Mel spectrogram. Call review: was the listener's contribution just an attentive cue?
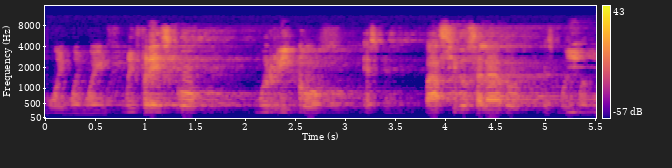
No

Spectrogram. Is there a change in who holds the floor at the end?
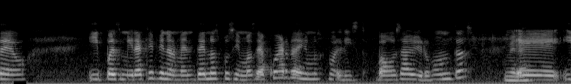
No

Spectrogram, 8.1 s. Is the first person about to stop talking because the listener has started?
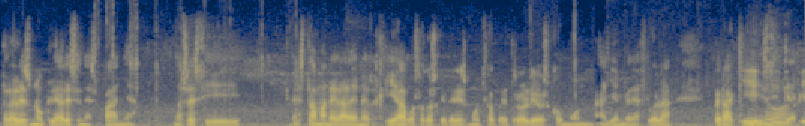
No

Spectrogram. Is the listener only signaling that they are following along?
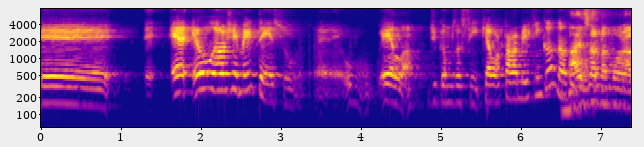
No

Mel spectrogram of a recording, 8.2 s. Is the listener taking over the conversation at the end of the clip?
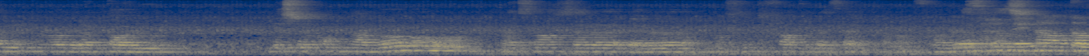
Yes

